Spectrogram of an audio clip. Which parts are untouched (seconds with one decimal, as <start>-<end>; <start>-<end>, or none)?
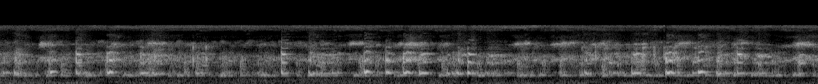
1.6-4.5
